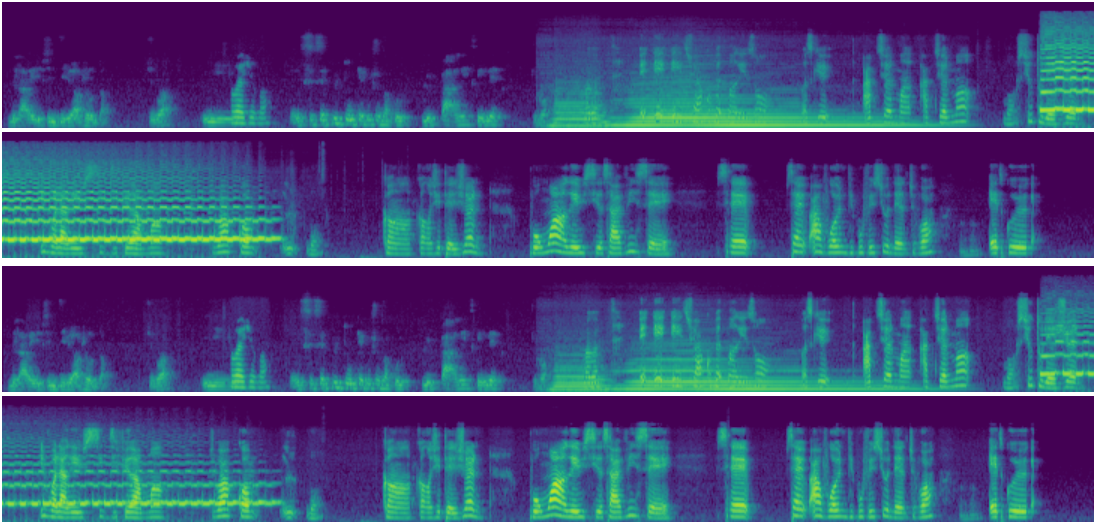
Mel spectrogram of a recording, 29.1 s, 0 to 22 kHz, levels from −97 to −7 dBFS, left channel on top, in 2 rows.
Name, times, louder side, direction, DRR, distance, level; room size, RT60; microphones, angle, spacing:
voice 1, 0.1-1.4 1.9-2.2 2.7-3.2 3.8-6.6 7.1-7.3 27.3-27.6, equal, 50° right, 1.7 m, -40 dB
voice 2, 3.1-3.5 7.7-10.2 10.7-11.0 11.5-12.9 13.4-14.4 15.1-16.7 17.3-18.0 18.3-18.8 19.6-21.0 21.6-23.5 24.1-24.5 25.0-27.0 27.7-28.3, right 4 dB, 35° right, 0.4 m, -28 dB
sound 1, 7.1-12.7, left 2 dB, 20° left, 1.5 m, -30 dB
sound 2, 13.8-18.3, left 6 dB, 60° left, 0.5 m, -21 dB
7.3 x 5.8 x 5.1 m
head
